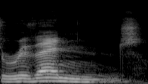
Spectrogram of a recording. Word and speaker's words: revenge: his revenge so Revenge try to have a nice long n in this word Revenge Revenge we stay on the N Revenge Revenge like that Revenge Revenge number seven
